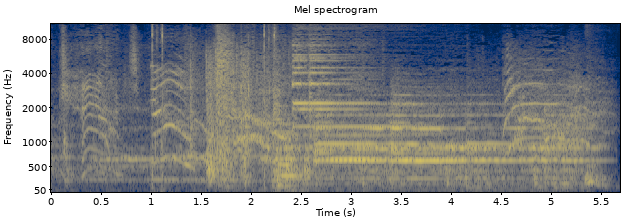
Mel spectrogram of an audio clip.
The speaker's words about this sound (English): Hit that notification bell. Not that bell. This bell.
